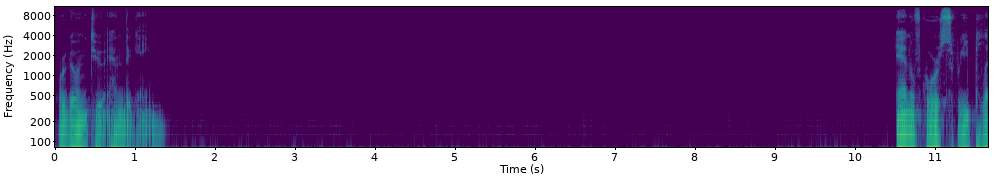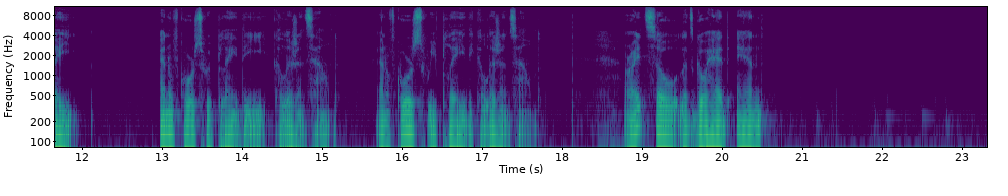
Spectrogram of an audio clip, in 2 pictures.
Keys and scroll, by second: 19.7 Tab, 20.7 alt+Tab, 21.4 Tab, 22.6 alt+Tab.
